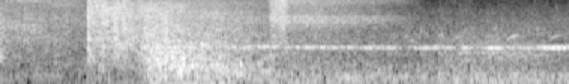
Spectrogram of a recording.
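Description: A burst of magic booms with a deep rumble.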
